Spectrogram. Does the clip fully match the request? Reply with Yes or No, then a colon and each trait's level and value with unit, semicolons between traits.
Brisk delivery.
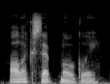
No: average, 165 wpm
